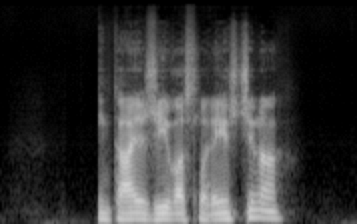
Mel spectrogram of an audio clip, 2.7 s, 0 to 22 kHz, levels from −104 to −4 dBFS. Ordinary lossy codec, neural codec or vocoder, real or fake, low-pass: none; codec, 44.1 kHz, 2.6 kbps, DAC; fake; 19.8 kHz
